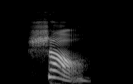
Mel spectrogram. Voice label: "shao4", chinese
